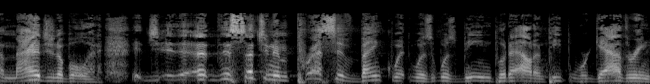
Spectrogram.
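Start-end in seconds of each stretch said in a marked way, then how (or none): none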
